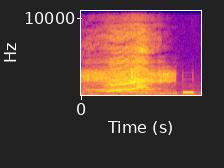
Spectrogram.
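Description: Telephone tone after the other party hangs up on a call: short, steady mid-pitched beeps come through at the very end, after a longer stretch of louder, rushing noise.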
